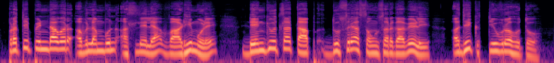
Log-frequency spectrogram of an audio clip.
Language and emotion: Marathi, neutral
